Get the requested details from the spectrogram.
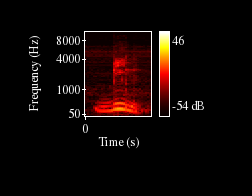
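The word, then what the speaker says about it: بال: örnekler okuyacağız kelimenin başına bil takısı geliyor fakat bu bal şeklinde elifle yazılır okurken bil okunur bil şurada cezim le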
